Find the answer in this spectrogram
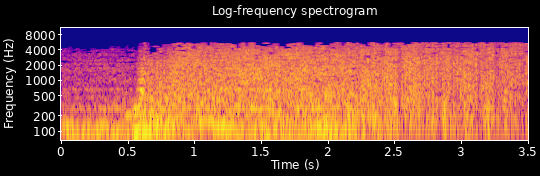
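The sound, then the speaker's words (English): A Northrop Grumman Antares rocket lifts off from a launch facility at night. Its broad, rumbling roar bursts in after a quieter moment and holds steady and loud to the end. “A Northrop Grumman Antares rocket blasted off from NASA's Wallops flight facility last night.”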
